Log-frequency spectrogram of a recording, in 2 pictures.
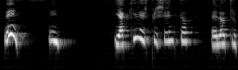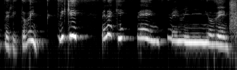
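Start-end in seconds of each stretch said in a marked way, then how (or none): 0.1-1.1 llamada alta y fuerte al perro; llama al perro con voz aguda; llamando al perro. Real, not acted. 4.0-7.0 llamada aguda y fuerte al perrito; llama al perrito con cariño y en voz alta; llamando al perrito. Real, not acted.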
